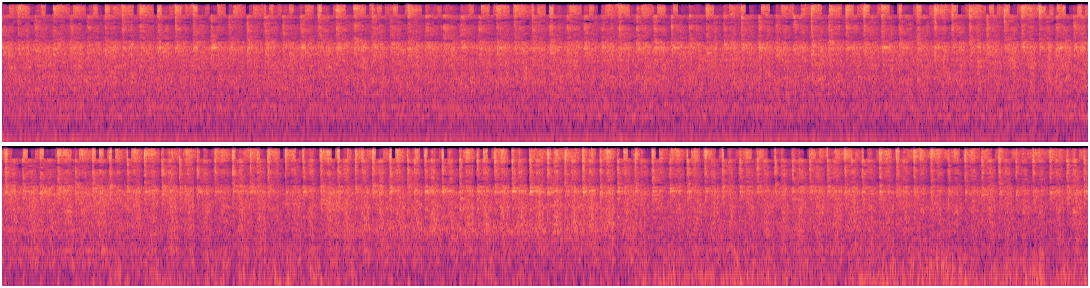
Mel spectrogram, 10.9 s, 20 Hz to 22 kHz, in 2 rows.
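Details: Walker mower with a Kohler CH620 twin, lacking power, running with a rough, lumpy, loping beat. One cylinder is dead from a failed ignition coil; the coil is then replaced.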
